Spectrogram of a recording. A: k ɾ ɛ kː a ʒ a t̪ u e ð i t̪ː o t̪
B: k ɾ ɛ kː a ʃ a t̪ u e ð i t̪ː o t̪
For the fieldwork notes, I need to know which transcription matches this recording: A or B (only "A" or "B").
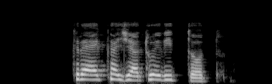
A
